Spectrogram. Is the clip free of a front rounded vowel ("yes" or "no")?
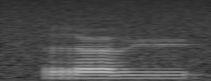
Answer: no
